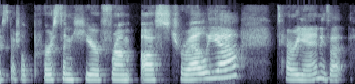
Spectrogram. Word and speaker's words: Terriane: have a very special person here from Australia Teran is that how you spell that how you pronounce that that is how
